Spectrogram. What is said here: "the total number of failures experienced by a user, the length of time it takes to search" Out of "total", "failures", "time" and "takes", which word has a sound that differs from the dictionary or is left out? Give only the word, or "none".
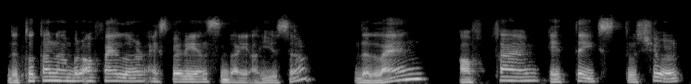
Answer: failures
